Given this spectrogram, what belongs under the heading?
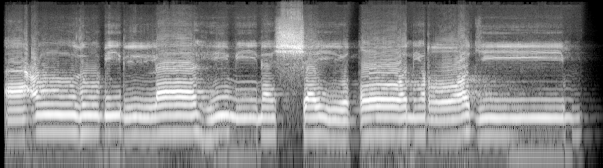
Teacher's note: Haknya lebih berat lagi, Pak, lebih ke dalam.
